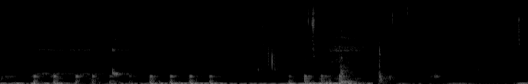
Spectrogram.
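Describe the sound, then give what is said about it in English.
Someone sips wine from a glass, from a blue bottle: a quick run of soft, rhythmic gulps and swallows, then wet mouth clicks, a slurp and faint glassy ticks. Quiet, with no talking. “So let me just share this one just a little bit while I take a sip.”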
